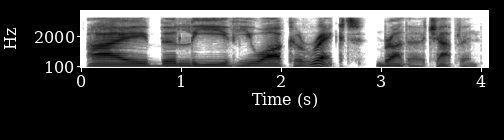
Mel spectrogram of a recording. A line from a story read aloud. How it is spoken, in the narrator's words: Tyrannus said slowly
